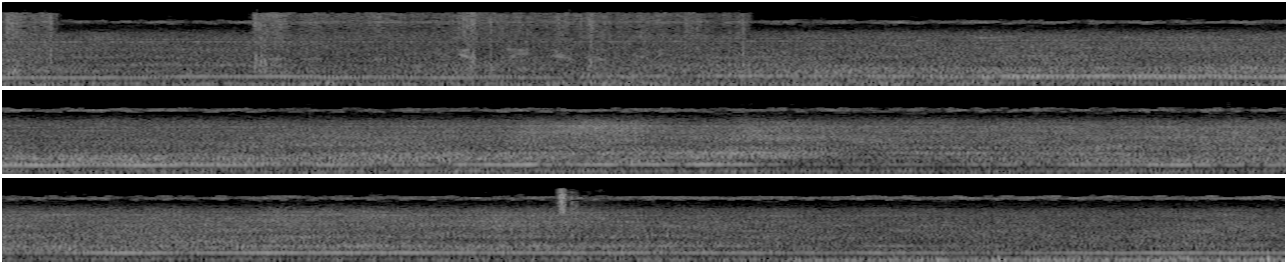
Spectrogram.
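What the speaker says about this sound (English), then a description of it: "UPS, beautiful landing." A UPS airplane landing at Louisville's SDF airport, with a steady, fairly loud jet engine roar and a constant tonal hum that carry through the whole stretch without talk.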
